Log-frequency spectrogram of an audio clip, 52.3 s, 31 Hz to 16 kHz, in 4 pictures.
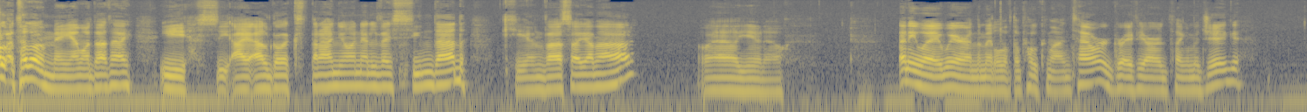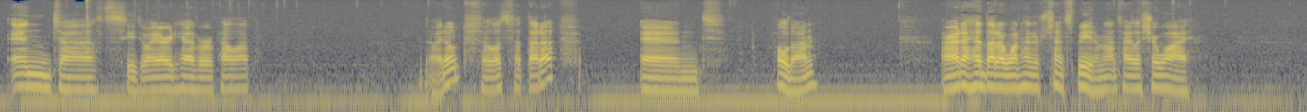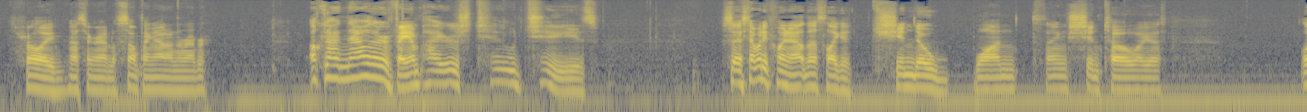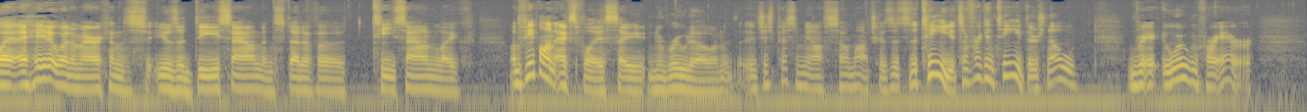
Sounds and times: Speech: 0:00.0 - 0:06.4, 0:07.0 - 0:08.0, 0:09.0 - 0:12.6, 0:13.2 - 0:15.6, 0:17.3 - 0:18.9, 0:19.5 - 0:21.3, 0:22.5 - 0:25.1, 0:26.3 - 0:28.3, 0:29.2 - 0:32.2, 0:33.4 - 0:37.8, 0:39.2 - 0:51.8.

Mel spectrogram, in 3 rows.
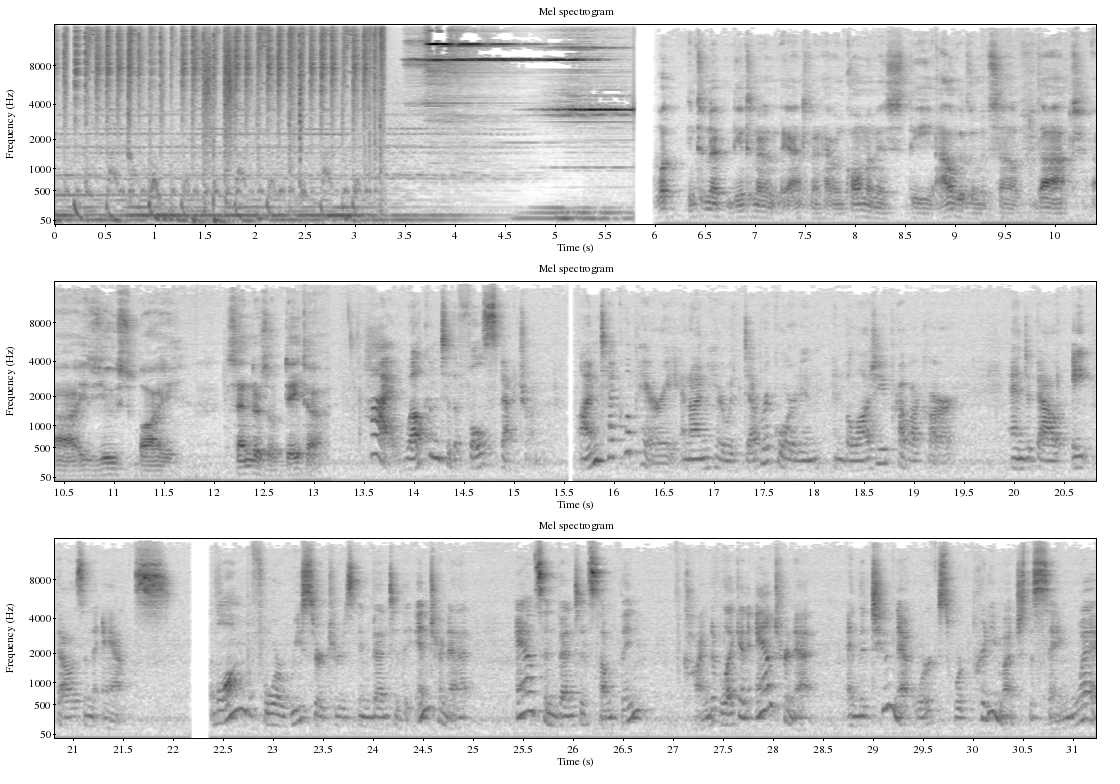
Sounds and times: Speech: 0:06.0 - 0:19.4, 0:20.0 - 0:31.2.

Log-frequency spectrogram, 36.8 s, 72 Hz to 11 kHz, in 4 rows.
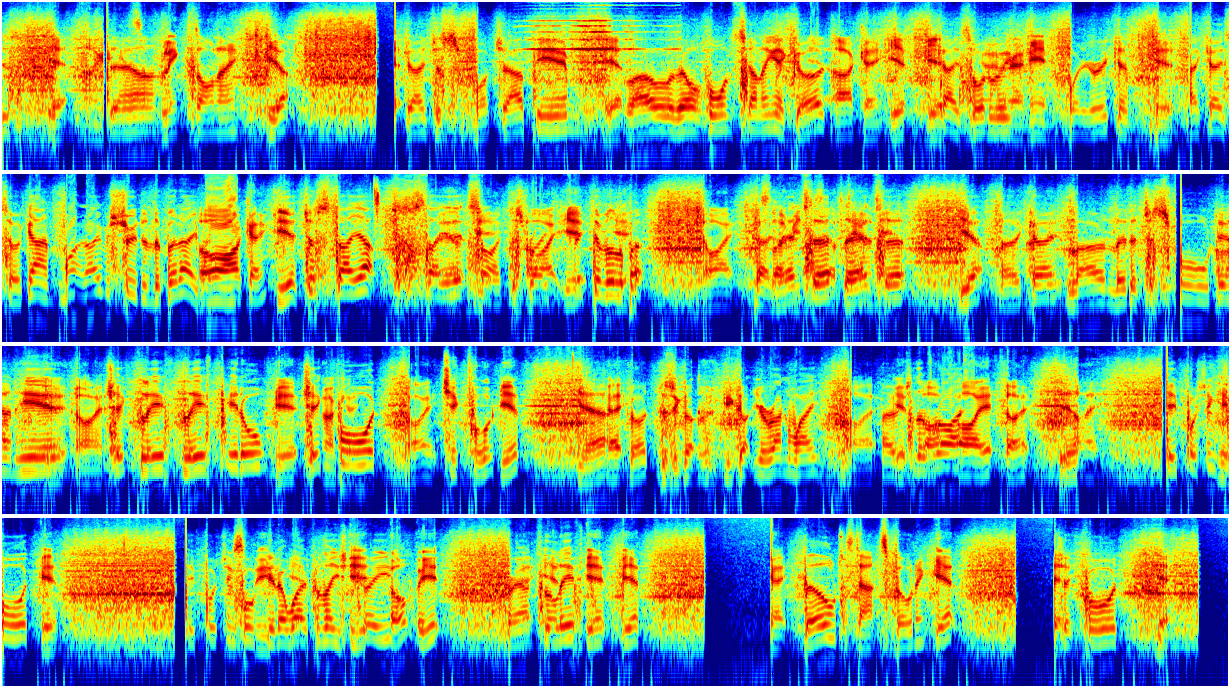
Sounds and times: Speech: 0:00.0 - 0:02.2, 0:02.9 - 0:28.1, 0:29.0 - 0:32.4, 0:33.4 - 0:34.8, 0:35.5 - 0:36.6.

